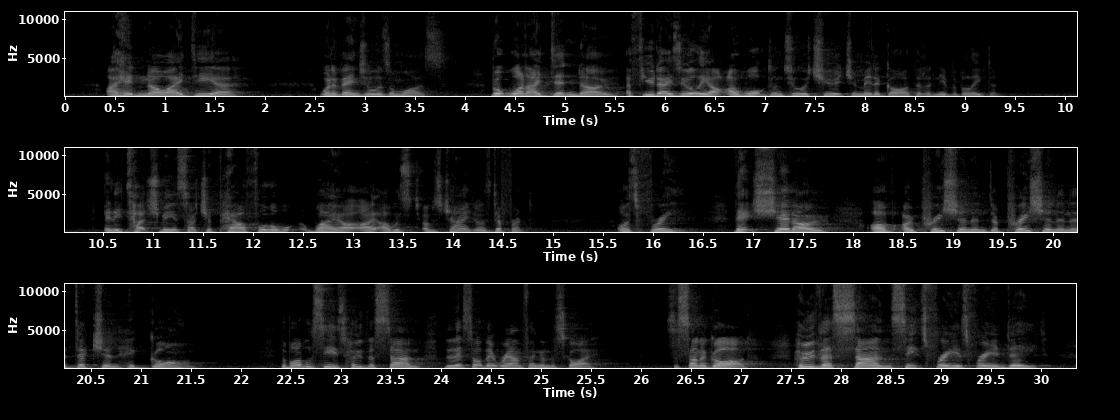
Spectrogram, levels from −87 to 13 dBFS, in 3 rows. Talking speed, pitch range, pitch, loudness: 175 wpm, 180-225 Hz, 200 Hz, -37 LUFS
